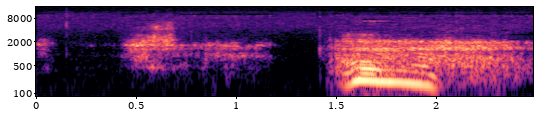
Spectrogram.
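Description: A faint in-breath, then a drawn-out hesitation sound, a held "eh" at a steady, slightly falling pitch, from about one and a half seconds in.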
